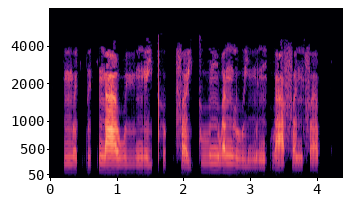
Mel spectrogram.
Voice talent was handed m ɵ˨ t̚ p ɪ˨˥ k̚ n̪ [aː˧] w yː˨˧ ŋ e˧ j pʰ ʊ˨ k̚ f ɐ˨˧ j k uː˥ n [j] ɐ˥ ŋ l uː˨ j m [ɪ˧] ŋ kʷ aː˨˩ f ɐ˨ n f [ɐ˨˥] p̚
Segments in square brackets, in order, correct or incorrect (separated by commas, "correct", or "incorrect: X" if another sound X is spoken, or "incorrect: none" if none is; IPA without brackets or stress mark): correct, incorrect: w, incorrect: ɪ˨, correct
